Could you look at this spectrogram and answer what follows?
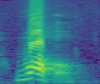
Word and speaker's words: wobble: wobble wobble wobble waffle two syllables and the stresses on the first level perfect swarm one no stress drench one slobble no stress wobble wobble means to move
